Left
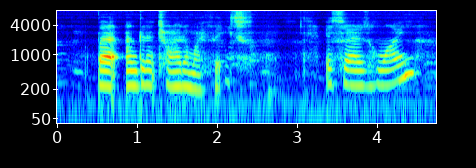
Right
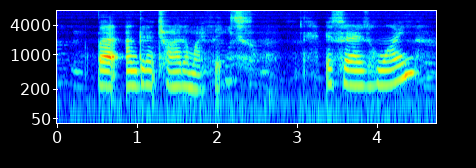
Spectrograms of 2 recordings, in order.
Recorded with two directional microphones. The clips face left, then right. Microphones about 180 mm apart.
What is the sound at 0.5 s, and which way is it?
A woman's voice, 10° left (ahead or behind).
